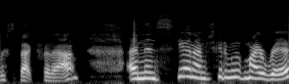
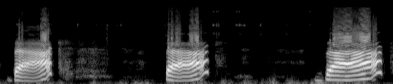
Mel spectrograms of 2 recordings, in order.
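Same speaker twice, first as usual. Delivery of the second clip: firm, louder repeated back; firm cue; 3 semitones lower, 6 dB louder, much slower than usual. Shown as a demonstration. Trainer to horse, a firm louder back cue. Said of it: "I'm gonna say".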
